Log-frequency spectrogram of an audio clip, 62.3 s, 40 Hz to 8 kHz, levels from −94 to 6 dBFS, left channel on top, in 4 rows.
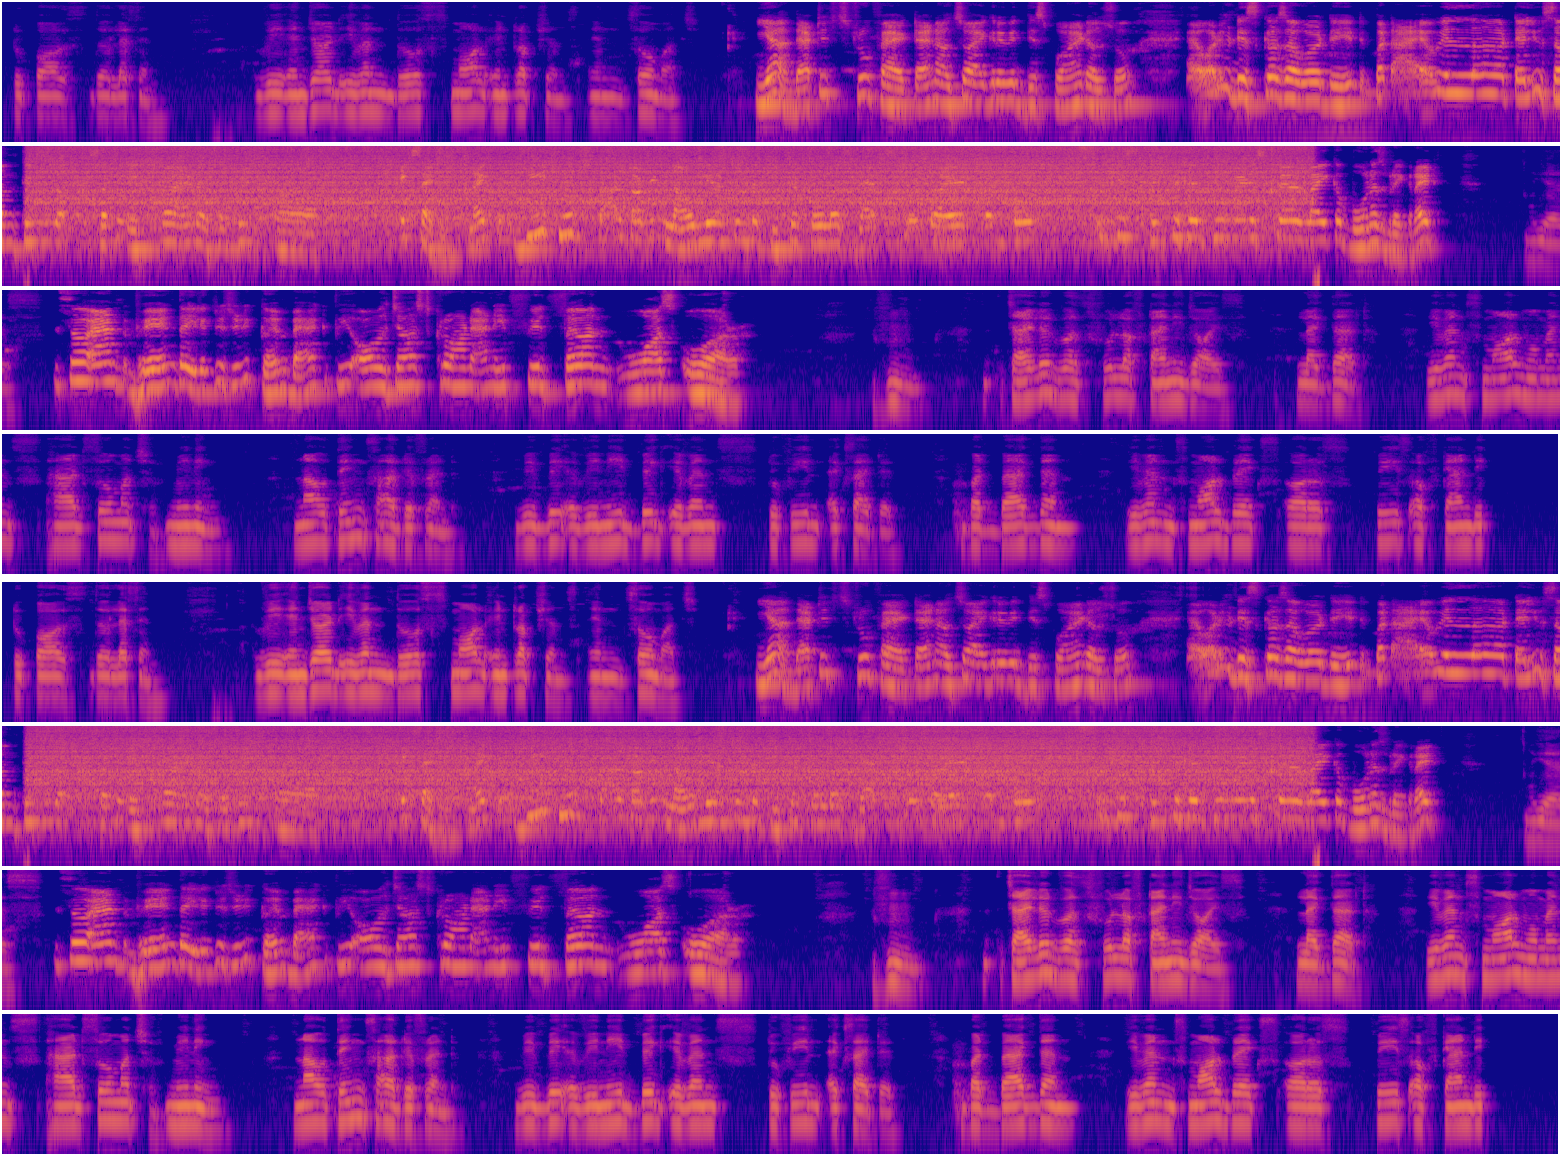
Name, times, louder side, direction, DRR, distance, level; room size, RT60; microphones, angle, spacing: voice 1, 0.0-1.6 2.5-6.9 26.6-26.7 30.8-31.5 39.9-40.3 41.0-43.6 44.1-44.7 45.4-48.9 49.7-51.3 51.9-55.7 56.3-57.5 58.0-60.2 60.5-61.5, right 5 dB, 50° right, 0.3 m, -37 dB
voice 2, 7.5-18.8 19.5-26.0 26.2-29.9 31.7-38.6, left 4 dB, 70° left, 0.5 m, -29 dB
sound 1, 15.8-28.7, left 1 dB, 5° left, 0.8 m, -28 dB
5.2 x 2.7 x 2.3 m
head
